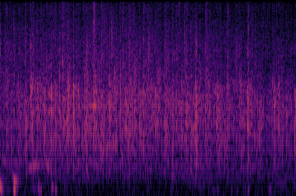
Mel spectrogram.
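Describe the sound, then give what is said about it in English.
Steady applause from an audience in a tent, a dense, even patter of many hands clapping at moderate volume throughout, with no one speaking over it. “Yeah, you can clap that.”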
